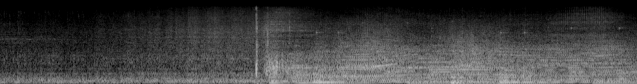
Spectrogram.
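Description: Cartoon sound effect of monster truck engines: after a sharp crack about two and a half seconds in, a loud low engine rumble starts and keeps going, over background music.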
